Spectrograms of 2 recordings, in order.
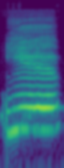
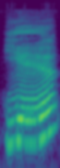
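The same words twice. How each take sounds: First: The pitch stays high and level. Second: The pitch rises from middle to high.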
